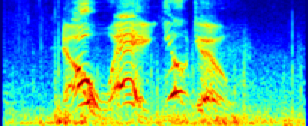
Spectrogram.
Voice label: grunt crazy; h2dialogue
